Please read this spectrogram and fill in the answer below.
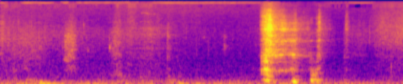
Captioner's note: laughs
